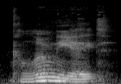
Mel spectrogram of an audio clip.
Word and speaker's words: calumniate: weapon wherewith they could calumniate this world. And yes, we had to look up how to pronounce calumniate. Yes, as in calumny.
